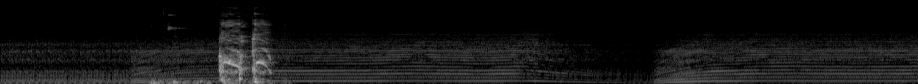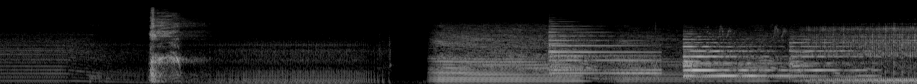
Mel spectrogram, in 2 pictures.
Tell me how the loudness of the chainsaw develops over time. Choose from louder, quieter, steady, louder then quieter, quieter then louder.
louder.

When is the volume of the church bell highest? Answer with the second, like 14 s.
16 s.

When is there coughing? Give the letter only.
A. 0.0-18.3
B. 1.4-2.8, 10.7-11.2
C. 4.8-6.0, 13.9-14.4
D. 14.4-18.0
B.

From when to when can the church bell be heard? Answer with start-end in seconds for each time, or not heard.
14.4-18.0.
